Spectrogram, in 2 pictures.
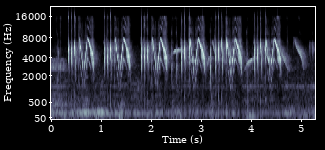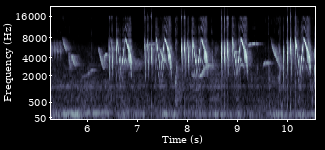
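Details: Lure song of a cinereous tit, used to provoke rival birds into singing: repeated bursts of rapid, piercing high notes about a second long, a pause filled with short soft whistles midway, then more bursts; faint constant hum.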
